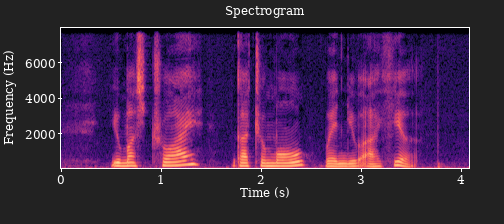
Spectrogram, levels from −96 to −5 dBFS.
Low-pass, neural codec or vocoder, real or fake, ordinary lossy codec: none; codec, 16 kHz, 4 kbps, FunCodec, trained on LibriTTS, 50 frames a second; fake; none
